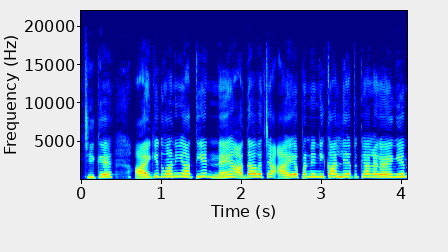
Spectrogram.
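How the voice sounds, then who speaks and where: A woman's voice: extremely high pitch, steady tone, brisk, no echo, clean studio sound. A woman teaching a Hindi grammar lesson for exam preparation. She keeps asking her students questions and then answers them herself.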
